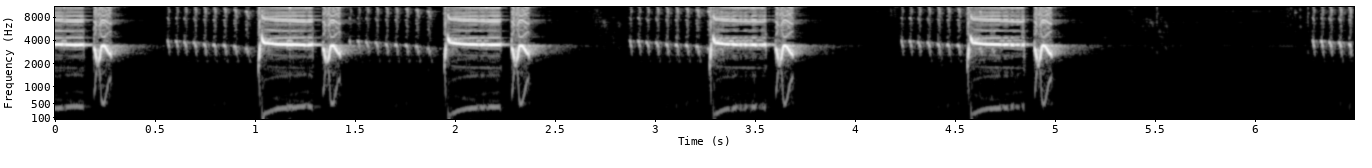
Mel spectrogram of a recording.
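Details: Prenjak kepala merah (prinia) delivering repeated shrill phrases. Each opens with a quick series of faint ticks and ends in a harsh, buzzing, high-pitched burst. Phrases come at about one per second, with nothing else audible.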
